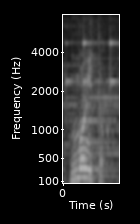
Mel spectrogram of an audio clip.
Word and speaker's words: muito: us the correct pronunciation the last nasal diphthong that i'm gonna show you guys in portuguese occurs in the word muito it means many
